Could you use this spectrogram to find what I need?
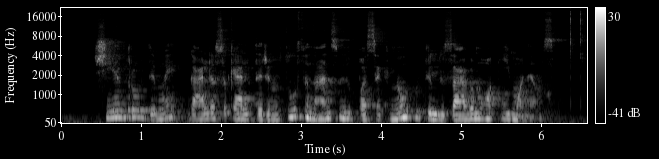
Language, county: Lithuanian, Šiauliai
